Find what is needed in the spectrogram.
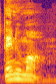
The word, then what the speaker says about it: denouement: But the word is pronounced denouement. It's French, denouement.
